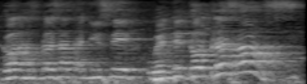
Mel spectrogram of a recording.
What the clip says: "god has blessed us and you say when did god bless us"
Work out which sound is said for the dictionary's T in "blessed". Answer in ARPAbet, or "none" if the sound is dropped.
none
